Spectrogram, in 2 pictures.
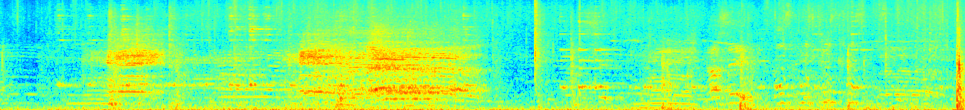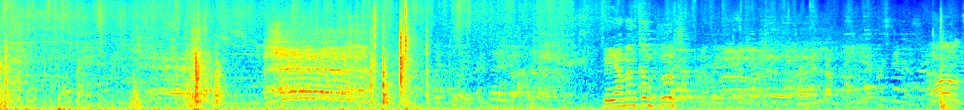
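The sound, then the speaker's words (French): Several sheep bleat repeatedly and loudly, their wavering cries overlapping, over a constant rumbling background of farm activity, as the sheep are being sheared. “On a mal au dos quand les brebis sont mauvaises, qu'on est obligé de forcer.”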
